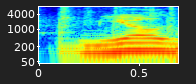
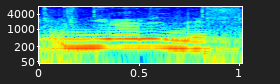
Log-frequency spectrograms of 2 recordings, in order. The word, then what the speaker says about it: Mjölnir: In Iceland we say Mjölnir. She In did Sweden, we say pretty well, Mjolnir.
